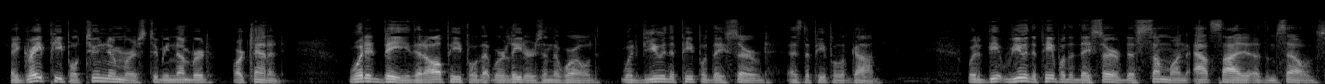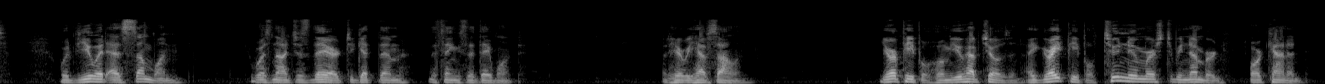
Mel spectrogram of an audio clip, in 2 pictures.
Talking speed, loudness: 195 wpm, -28 LUFS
